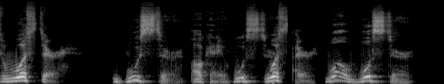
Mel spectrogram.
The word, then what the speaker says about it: Worcester: as well well then I would say it's War sister so it's it's Worcester Worster okay Worcester wer well Worcester Worcester the sauce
